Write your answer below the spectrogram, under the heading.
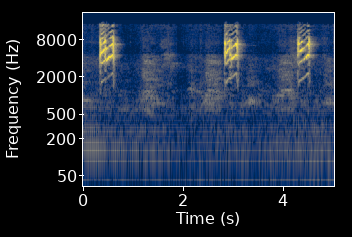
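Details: A male little spiderhunter calls to a female, repeating a harsh, buzzy, high rasp three times at intervals of about two seconds, over faint background noise.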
